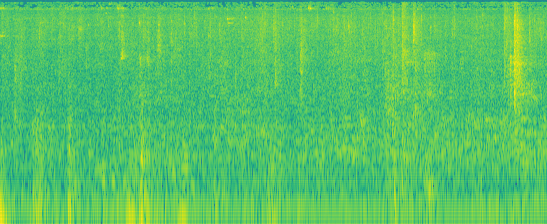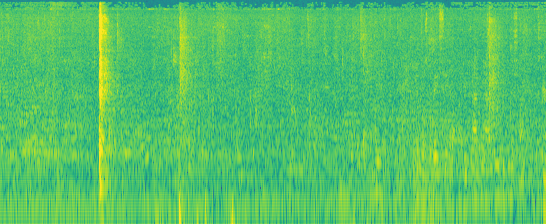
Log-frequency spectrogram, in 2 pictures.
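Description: A crowd murmurs quietly in a large room.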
